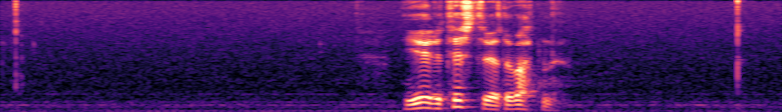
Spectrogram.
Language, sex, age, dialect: Faroese, male, 36-60, Suðuroy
